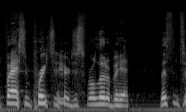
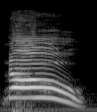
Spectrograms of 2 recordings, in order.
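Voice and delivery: high, loud scream of no; girl's scream; 10 semitones higher, 13 dB louder than usual. Retold or imitated. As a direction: cry out in panic. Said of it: "the girl screams".

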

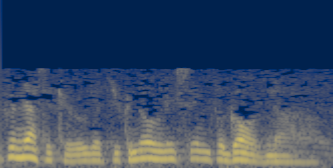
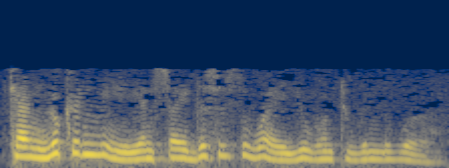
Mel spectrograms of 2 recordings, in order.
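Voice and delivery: indignant shout; 4 semitones higher, 10 dB louder than usual. Retold or imitated. Preacher retelling how he rebuked the organizer, shouting. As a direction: thunder it at the backslidden organizer.

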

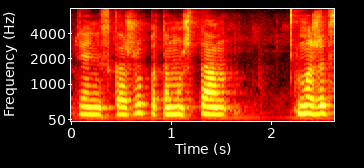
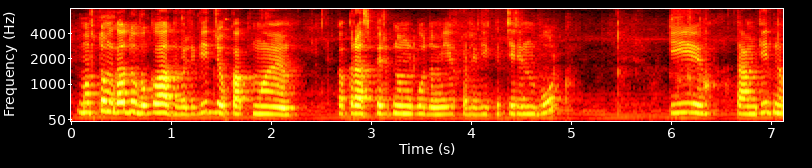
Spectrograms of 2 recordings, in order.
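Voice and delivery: eating between words; talking while chewing. Real, not acted. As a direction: mouth partly full of food. Seen 1: Both people eat dumplings throughout; the speaker is likely the woman.

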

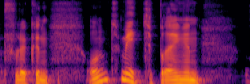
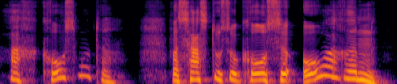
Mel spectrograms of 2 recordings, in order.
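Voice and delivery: put-on much higher young girl, wondering; innocent girl; 10 semitones higher than usual. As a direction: ask in wide-eyed wonder. Rotkäppchen questions grandmother.

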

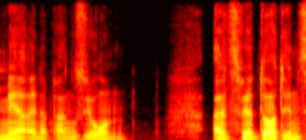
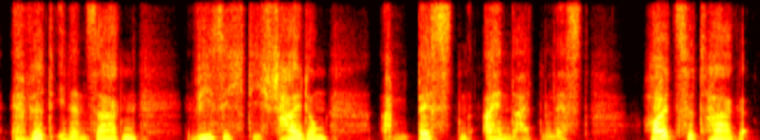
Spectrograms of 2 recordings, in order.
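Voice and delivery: high, fussy comforting that gets busier and louder; gushing, nosy hostess; 4 semitones higher, 4 dB louder than usual. Acted. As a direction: fuss over her effusively. (betulich tröstend, immer aufgeregter)

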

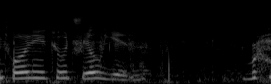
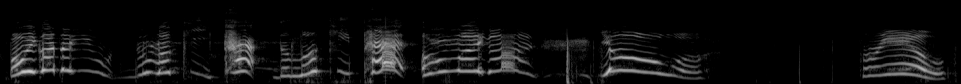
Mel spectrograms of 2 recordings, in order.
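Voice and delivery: high, loud thrilled shouts; real delighted yelling, much higher and louder; excited screaming; 10 semitones higher, 8 dB louder than usual. Real, not acted. Gamer shouting to viewers about the lucky pet, thrilled screaming. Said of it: "sorry guys if I'm screaming too much".

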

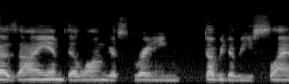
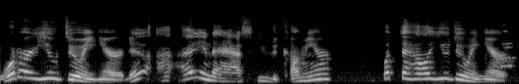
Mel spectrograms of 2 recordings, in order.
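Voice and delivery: high, startled pretend shock; shocked outburst; 10 semitones higher than usual. Show host shocked as Homicide crashes the pre-show, high and startled. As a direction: squeal it like the intruder caught you off guard.

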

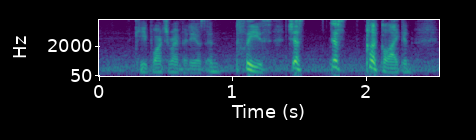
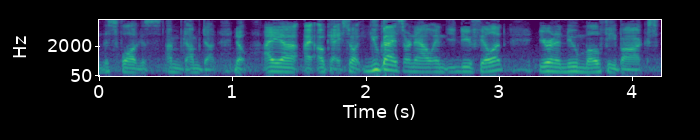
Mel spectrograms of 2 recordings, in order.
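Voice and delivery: usual speaking voice

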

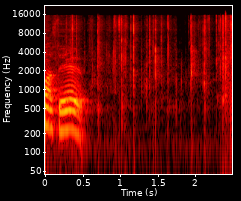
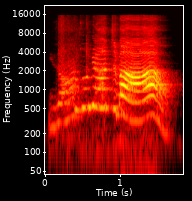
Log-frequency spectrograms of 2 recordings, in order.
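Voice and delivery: mock scolding; 6 semitones higher, 11 dB louder than usual. Scolding partner's odd remark.

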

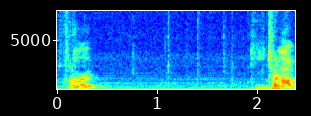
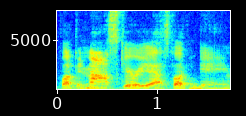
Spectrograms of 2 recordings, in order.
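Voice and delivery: usual speaking voice

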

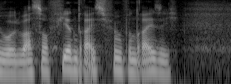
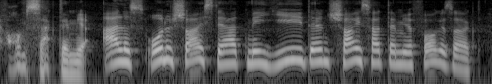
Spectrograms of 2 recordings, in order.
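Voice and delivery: much higher, slowed, exaggerated disbelief; incredulous rant; 9 semitones higher than usual. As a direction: act out how absurd the prompting was. Empört, dass er alles vorsagt. (viel höher und gedehnt, fassungslos empört)

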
